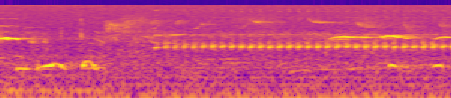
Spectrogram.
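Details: A crested barbet at Lower Sabie Rest Camp, Kruger National Park, gives a long, dry, rapid trill on one steady pitch, like a ringing alarm clock, while other birds chirp faintly behind it.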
